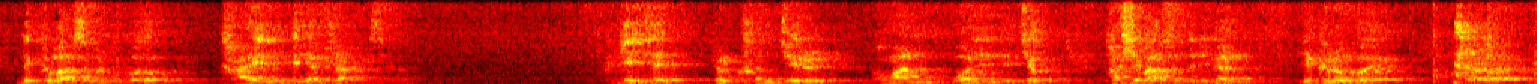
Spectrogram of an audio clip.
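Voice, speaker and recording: Higher-voiced pastor in an echoey church. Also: male voice. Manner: conversational preaching with frequent fillers and restarts. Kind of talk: evening sermon. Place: church sanctuary. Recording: echoey church hall, mic far off.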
